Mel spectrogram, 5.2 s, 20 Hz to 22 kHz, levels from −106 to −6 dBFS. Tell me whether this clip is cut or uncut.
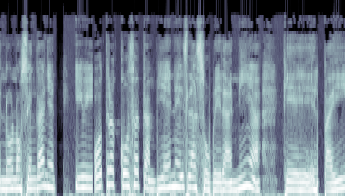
cut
